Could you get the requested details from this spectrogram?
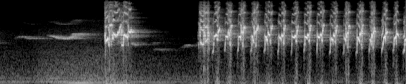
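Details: Lovebird song for teaching young birds: a short harsh burst, then a fast, steady chatter of rasping chirps, roughly four or five a second, continuing to the end.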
